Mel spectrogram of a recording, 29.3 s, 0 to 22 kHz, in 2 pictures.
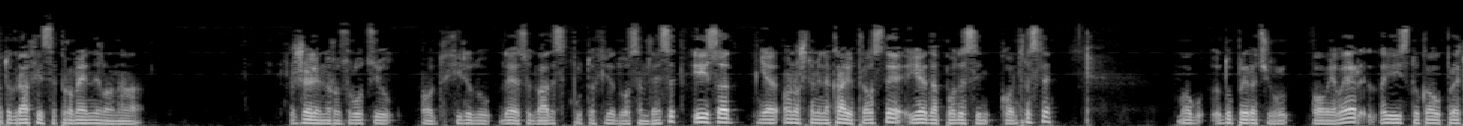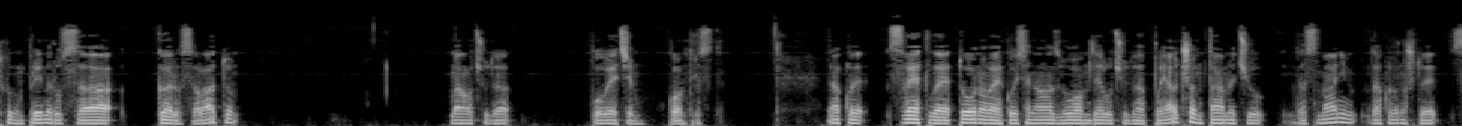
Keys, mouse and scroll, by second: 3.1-4.6 ctrl+middle drag, 4.8-5.1 scroll up 2, 5.1 middle click, 6.4-6.9 ctrl+scroll up 2, 8.7 click, 12.7 click, 15.3 click, 17.1 click, 18.5-20.0 drag, 20.8-24.0 drag, 28.4-29.2 drag.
